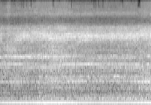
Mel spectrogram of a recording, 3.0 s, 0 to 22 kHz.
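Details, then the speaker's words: Rheem furnace after replacing the noisy inducer motor with a new OEM 1.3 A unit: steady, even low hum with faint whir, no rattle or bearing noise; amps good, sounds far better than the old motor. "Amps are good, and it sounds way better"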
